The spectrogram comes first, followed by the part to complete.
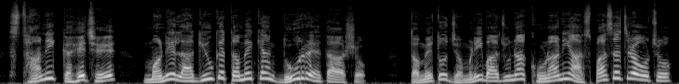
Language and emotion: Gujarati, surprised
